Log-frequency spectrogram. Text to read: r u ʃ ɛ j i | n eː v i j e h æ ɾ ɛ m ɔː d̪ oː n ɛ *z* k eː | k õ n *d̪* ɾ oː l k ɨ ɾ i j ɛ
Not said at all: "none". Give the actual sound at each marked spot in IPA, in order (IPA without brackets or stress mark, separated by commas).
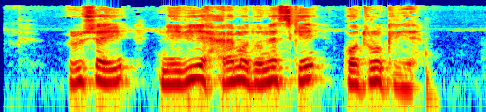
s, t̪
